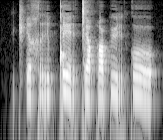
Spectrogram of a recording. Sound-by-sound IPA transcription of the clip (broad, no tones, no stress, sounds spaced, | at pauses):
t͡ʃʼ i χ r i p ǃ e r ǀ e qʷ e p y r k o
